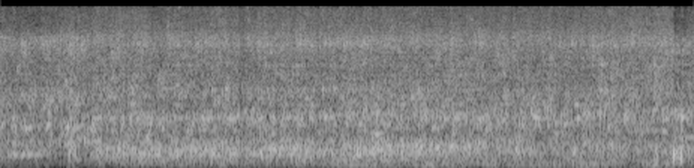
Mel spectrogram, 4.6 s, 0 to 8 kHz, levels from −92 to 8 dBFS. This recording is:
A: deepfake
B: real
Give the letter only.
B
